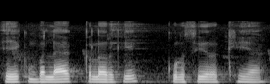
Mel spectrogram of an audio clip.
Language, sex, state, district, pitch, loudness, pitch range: Hindi, male, Uttar Pradesh, Saharanpur, 120 Hz, -16 LUFS, 115-125 Hz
